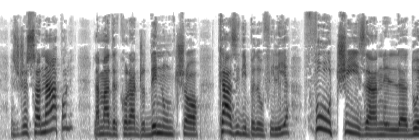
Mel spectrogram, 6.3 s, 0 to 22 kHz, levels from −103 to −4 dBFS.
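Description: No dropouts, clicks, distortion, level jumps or timing errors turn up anywhere in the speech.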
